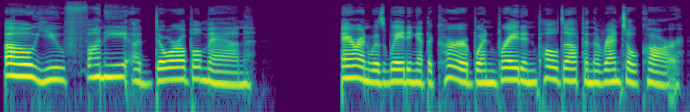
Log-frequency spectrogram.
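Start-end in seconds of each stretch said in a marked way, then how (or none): none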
